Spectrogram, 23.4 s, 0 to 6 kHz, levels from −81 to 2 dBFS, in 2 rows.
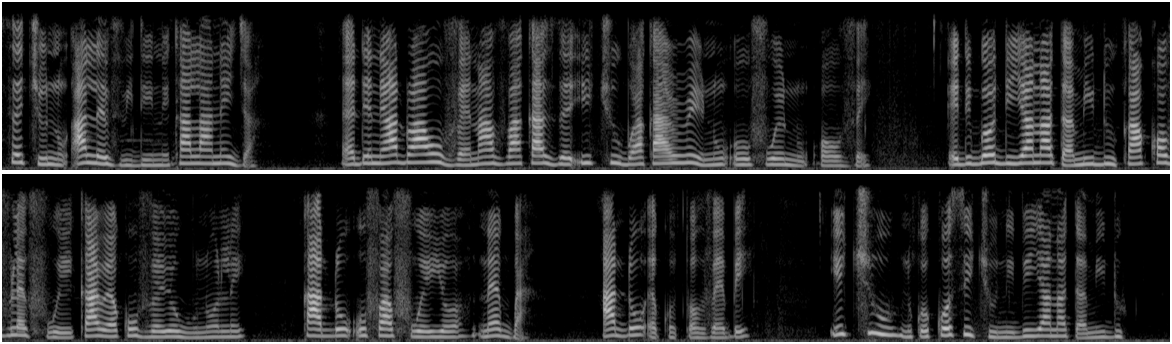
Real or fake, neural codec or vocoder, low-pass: real; none; 5.4 kHz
